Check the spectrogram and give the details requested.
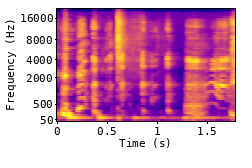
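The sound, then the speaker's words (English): A fart: a low, buzzy rumble lasting under two seconds, sputtering in several uneven bursts with a brief pause before a final flutter. There's no talking over it. “He farted.”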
